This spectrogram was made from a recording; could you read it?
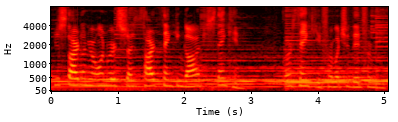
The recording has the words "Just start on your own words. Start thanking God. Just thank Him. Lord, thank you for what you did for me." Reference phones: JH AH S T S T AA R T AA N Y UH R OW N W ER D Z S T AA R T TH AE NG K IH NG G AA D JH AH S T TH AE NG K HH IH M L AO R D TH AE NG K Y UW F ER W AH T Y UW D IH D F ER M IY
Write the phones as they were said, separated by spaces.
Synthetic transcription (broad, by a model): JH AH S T S T AA R T N Y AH R OW N W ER D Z S T AA R T TH AE NG K IH NG G AA D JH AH S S TH AE NG K HH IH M L AO R D TH AE NG K Y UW F ER W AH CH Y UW D IH D F ER M IY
